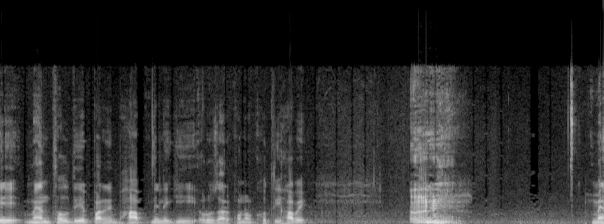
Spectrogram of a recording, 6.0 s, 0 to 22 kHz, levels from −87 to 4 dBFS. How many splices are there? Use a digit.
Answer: 0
